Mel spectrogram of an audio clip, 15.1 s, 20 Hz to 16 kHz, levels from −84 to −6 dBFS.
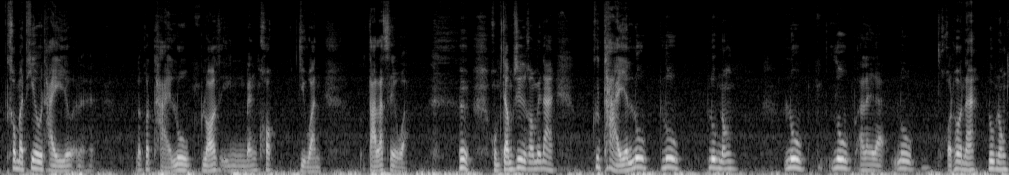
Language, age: Thai, 20-39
